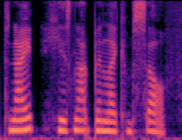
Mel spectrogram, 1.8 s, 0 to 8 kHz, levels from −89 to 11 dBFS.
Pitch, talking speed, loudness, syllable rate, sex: 205 Hz, 265 wpm, -18 LUFS, 5.1 syllables/s, female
